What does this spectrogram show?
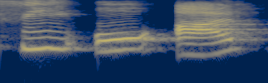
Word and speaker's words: corps: The pronunciation of this word, the OG pronunciation is CORE.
